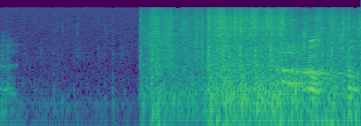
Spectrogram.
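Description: A rifle fires a burst of shots.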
